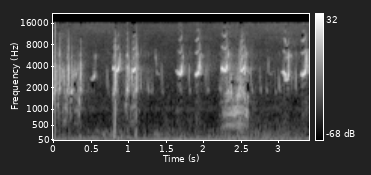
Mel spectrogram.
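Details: Summer night hunting lure of rain quail calls mixed with old quail voice; bright, high double chirps with a hooked shape come in clusters roughly every half second, with a brief lower, rougher note in the middle.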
